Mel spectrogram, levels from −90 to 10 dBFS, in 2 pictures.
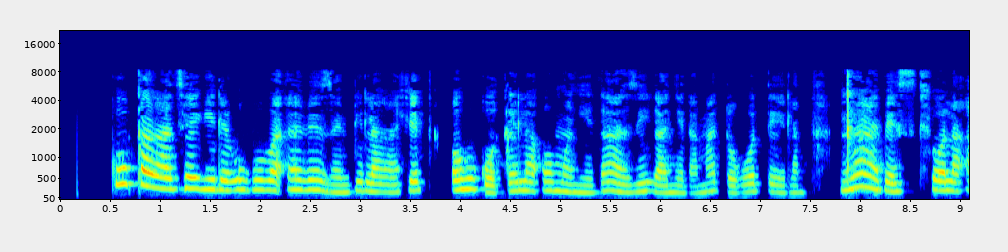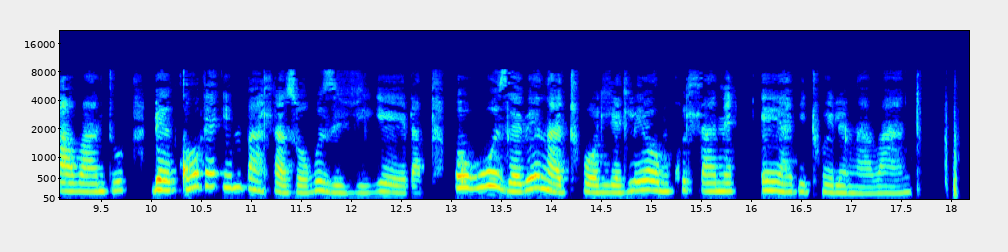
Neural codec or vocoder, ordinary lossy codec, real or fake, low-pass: none; MP3, 32 kbps; real; 9.9 kHz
